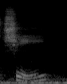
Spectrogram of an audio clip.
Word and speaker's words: Qi: QI as Chi, Coil, COIL, system, SYSTEM.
